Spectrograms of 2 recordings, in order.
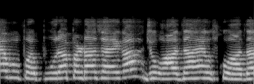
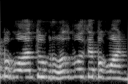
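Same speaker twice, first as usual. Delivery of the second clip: ordinary delivery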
